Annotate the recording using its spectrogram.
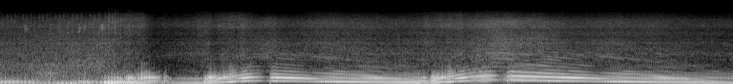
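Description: A car engine revs up hard and drops back several times, its exhaust roaring.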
